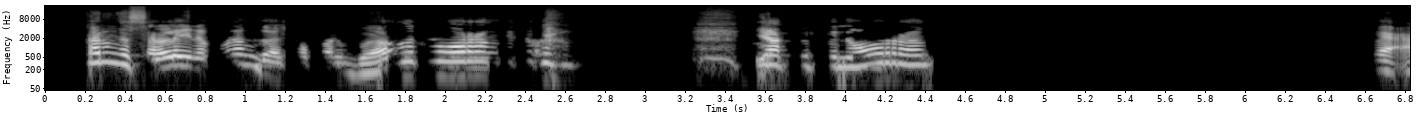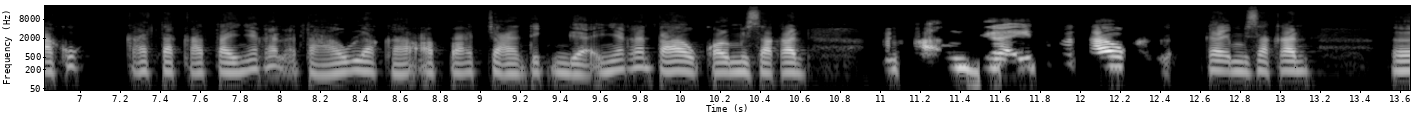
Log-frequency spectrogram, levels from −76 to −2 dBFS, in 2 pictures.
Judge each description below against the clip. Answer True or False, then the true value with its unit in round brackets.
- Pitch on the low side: False (200 Hz)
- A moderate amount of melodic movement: False (8.3 semitones)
